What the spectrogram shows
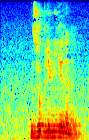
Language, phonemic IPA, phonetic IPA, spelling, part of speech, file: German, /zʊpliˈmiːʁən/, [zʊpliˈmiːɐ̯n], sublimieren, verb, De-sublimieren.ogg
- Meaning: to sublimate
